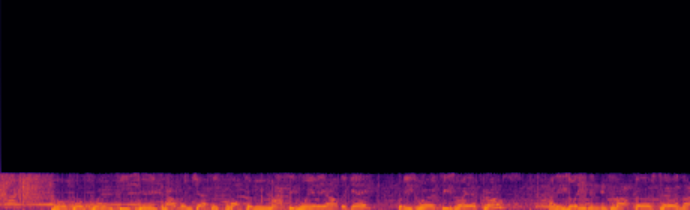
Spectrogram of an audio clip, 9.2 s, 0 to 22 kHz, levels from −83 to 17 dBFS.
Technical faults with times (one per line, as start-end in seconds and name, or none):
1.64-1.71 burst of packet loss
2.52-2.56 short concealed packet loss
7.94-8.02 burst of packet loss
